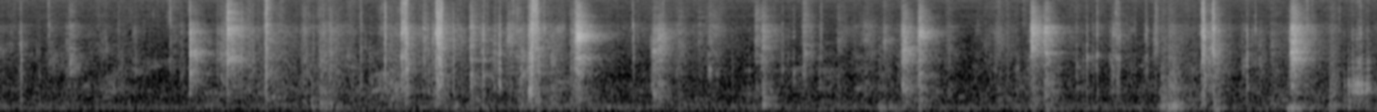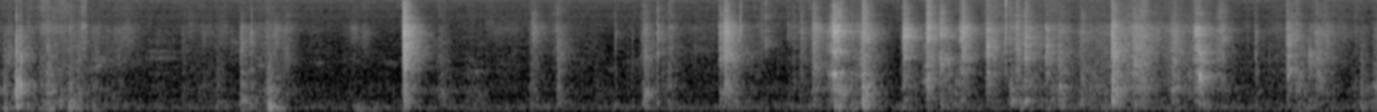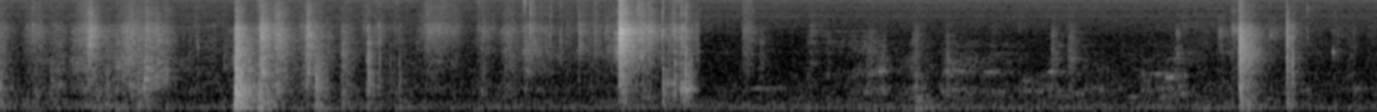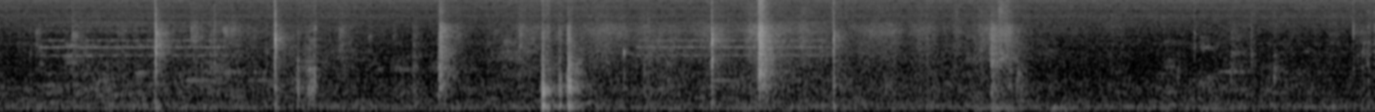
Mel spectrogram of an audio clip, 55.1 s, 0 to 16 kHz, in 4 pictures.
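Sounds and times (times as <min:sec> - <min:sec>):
laptop parts clicking and scraping: 0:00.0 - 0:08.3, 0:10.6 - 0:13.7.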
